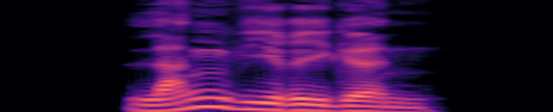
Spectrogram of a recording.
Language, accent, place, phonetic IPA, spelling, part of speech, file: German, Germany, Berlin, [ˈlaŋˌviːʁɪɡn̩], langwierigen, adjective, De-langwierigen.ogg
- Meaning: inflection of langwierig: 1. strong genitive masculine/neuter singular 2. weak/mixed genitive/dative all-gender singular 3. strong/weak/mixed accusative masculine singular 4. strong dative plural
